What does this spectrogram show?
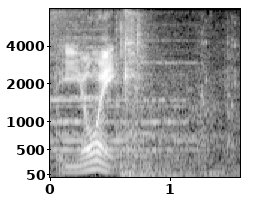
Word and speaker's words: Yoink: You're not saying it right. It's more like Yoink.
